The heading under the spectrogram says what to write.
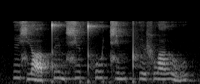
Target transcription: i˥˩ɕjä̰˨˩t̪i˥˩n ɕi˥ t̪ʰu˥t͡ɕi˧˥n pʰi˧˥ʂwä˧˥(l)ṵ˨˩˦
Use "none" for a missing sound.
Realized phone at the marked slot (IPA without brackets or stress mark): l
